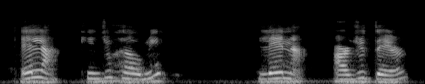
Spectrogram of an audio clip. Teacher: direct address rising intonation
